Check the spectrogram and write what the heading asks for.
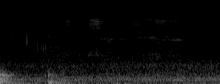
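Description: Felt-tip marker writing on a whiteboard: faint scratching and squeaking strokes as letters are drawn, with a small tick about half a second in.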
